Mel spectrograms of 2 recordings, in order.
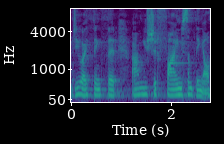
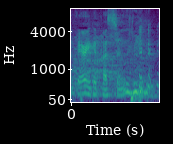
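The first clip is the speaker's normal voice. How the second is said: amused reply through laughter; laughing; 4 semitones higher than usual. Real, not acted. Answering a child's question about advice to a younger self, laughing. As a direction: laugh as you say it.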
